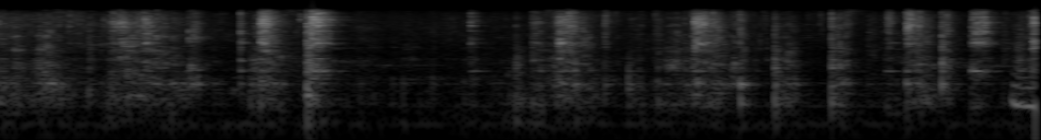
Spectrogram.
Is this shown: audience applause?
no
